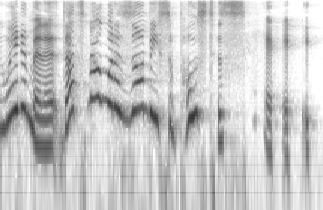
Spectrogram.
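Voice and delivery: high, loud protest breaking into a laugh; retold disbelief. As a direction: retell it amused and incredulous. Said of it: "I'm like".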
